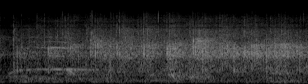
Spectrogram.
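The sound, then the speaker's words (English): An audience breaks into steady applause, a dense, continuous patter of many hands clapping at a moderate level for a few seconds, with a faint murmur of voices underneath. “And on our, by the way, you don't have to clap because first service did.”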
